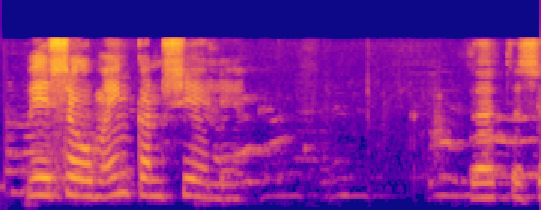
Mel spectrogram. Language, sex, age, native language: Icelandic, female, 9, Icelandic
